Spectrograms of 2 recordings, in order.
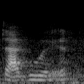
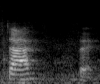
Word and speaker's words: TAG Heuer: It's not Tag Heuer, it is Tag Heuer.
